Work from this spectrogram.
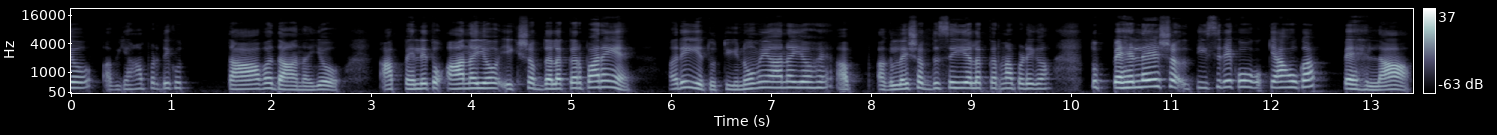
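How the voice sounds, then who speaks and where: A woman teacher going through a worksheet for her pupils, asking questions and answering them herself, and reading each example out slowly. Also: fairly high pitch. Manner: talks to pupils as children, asks and answers her own questions. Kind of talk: online worksheet walkthrough.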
